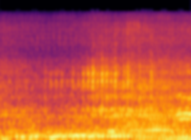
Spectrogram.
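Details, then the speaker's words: Buick Grand National built engine at idle, no throttle: steady low knock under the exhaust note, sounds like rod knock though oil pressure is normal; cracked torque converter or flexplate bolts also suspected. "Okay, so it definitely sounds like a rod knock, but we do have really good oil pressure, totally normal oil pressure, and sometimes it can be the torque converter bolts going into the flex plate or the bolts that hold it to the engine that are cracked."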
